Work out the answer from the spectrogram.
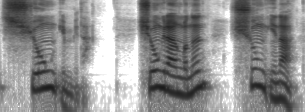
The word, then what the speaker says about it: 凶: 재밌는 거는 이 흉할 흉자의 중국어 발음이 숑입니다.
